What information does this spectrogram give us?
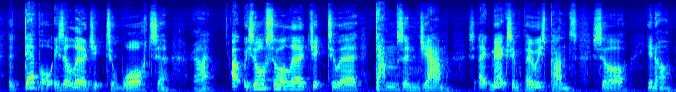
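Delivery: ordinary delivery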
